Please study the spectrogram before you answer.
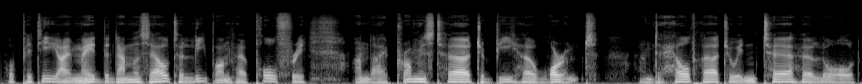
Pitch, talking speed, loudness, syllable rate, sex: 100 Hz, 195 wpm, -18 LUFS, 4.7 syllables/s, male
